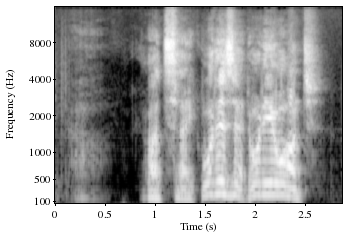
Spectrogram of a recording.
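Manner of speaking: booming, very loud orc gentleman voice. Voicing a half-orc gentleman who answers the door, in a half-orc voice. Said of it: "a half orc gentleman ... And he says".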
